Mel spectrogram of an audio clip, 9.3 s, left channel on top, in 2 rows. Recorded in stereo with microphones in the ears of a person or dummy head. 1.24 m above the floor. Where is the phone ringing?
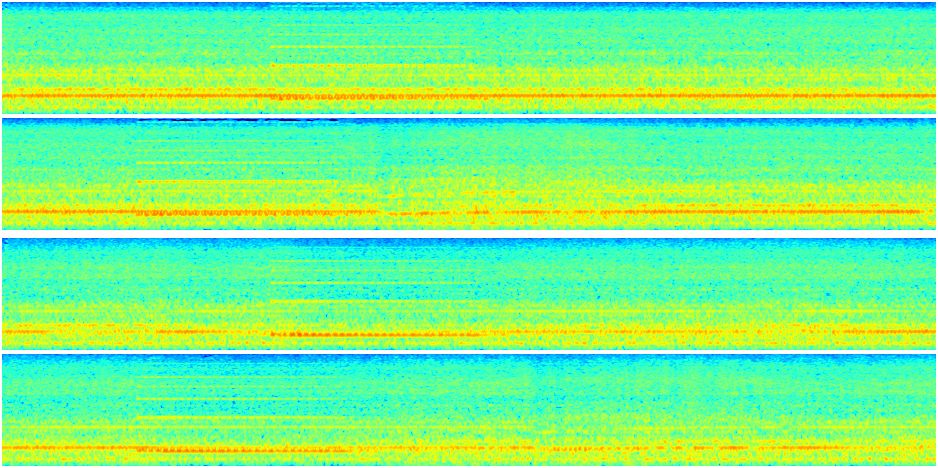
40° left (ahead or behind), 5 m.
